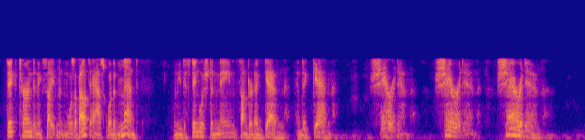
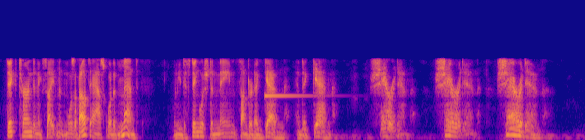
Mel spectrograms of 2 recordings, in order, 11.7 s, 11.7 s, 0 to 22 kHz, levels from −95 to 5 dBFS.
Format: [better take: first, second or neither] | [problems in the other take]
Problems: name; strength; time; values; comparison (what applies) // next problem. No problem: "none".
first | background sound (Glockenspiel); 9 dB below the speech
